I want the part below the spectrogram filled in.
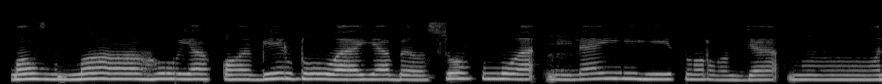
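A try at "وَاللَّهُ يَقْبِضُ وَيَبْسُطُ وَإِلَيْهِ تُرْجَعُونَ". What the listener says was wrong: Ulang lagi, hilangkan angin pada bu.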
